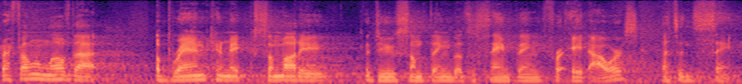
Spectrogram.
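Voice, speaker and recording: A man of medium pitch speaks at a moderate pace with fairly even intonation while music plays in the background. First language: not English. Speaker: brand cofounder. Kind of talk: panel talk.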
